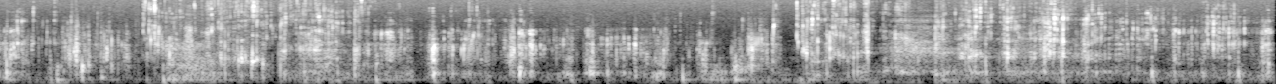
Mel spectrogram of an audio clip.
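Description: Close-miked chewing of a mouthful of spicy tteokbokki rice cakes, a dense irregular run of wet mouth clicks and smacks.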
